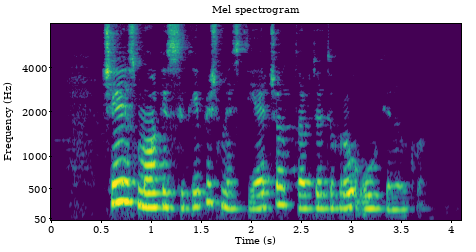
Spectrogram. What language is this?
Lithuanian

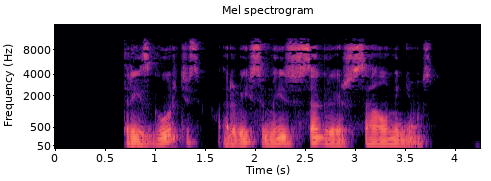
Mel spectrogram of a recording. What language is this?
Latvian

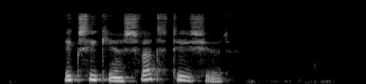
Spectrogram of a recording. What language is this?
Western Frisian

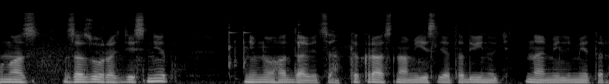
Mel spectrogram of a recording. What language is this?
Russian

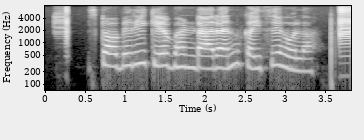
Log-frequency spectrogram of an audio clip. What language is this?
Bhojpuri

